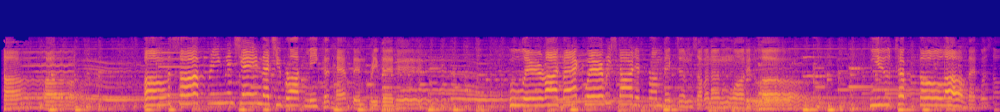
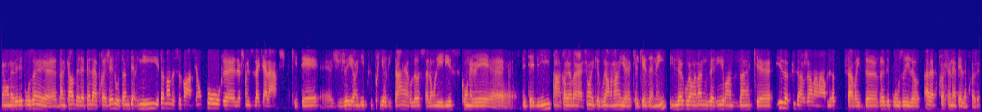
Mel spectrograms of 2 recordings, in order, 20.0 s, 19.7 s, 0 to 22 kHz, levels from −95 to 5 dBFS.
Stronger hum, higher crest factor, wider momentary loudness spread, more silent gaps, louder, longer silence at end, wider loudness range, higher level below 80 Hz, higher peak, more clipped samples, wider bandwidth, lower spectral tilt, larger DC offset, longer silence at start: neither; about the same, 18 dB vs 18 dB; first, 11 LU vs 5 LU; neither; first, -19 LUFS vs -28 LUFS; about the same, 0 s vs 0.05 s; first, 5 LU vs 2 LU; first, -38 dBFS vs -80 dBFS; first, -2 dBFS vs -10 dBFS; neither; first, 5.8 kHz vs 3.7 kHz; about the same, -10 dB/octave vs -9 dB/octave; neither; about the same, 0.05 s vs 0 s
